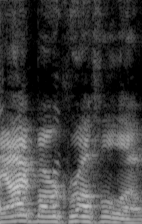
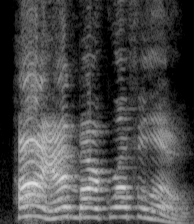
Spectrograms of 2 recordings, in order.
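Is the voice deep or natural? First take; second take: deep; natural. First: It is said in a forced deep voice. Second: It is said in a natural voice.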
